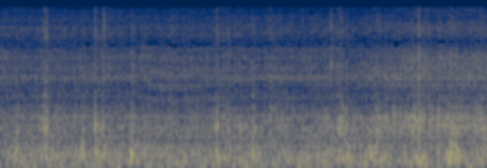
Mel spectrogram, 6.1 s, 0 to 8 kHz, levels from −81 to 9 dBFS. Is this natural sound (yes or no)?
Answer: yes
